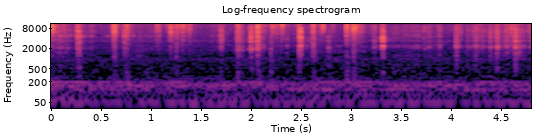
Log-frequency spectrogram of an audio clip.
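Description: A utility knife blade shaves flakes from the end of a solid red and pink striped soap bar held in the hand. Quick, dry crackling scrapes and brittle ticks come in a steady run over a constant low hum. The flakes break off crisply with bright, short clicks and no ringing.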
